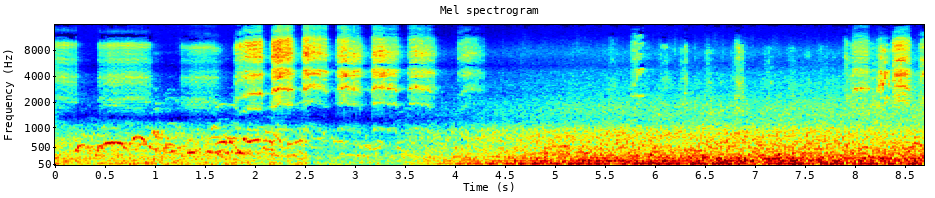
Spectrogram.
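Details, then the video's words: Wild monk parakeets in treetops at Estepona, southern Spain, October 2021, courting and collecting nest material; loud grating squawks in rapid bursts for about four seconds, a faint low wavering sound beneath, then scattered distant squawks over constant rumble. "Mönchssittiche (Myiopsitta monachus) - Südspanien"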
